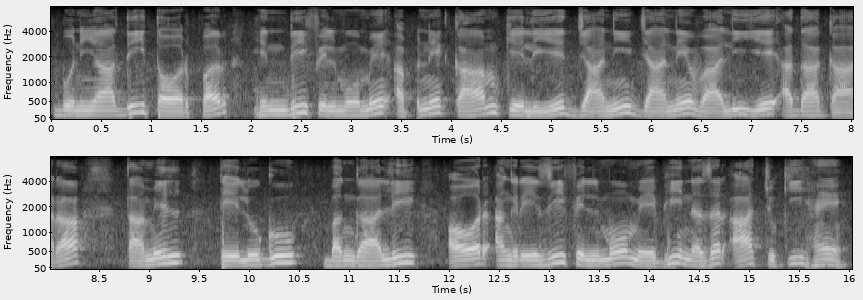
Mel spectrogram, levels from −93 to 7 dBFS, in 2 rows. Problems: constant background noise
